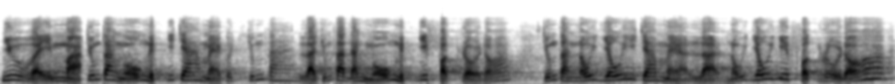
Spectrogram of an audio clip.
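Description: High-voiced Southern Vietnamese monk preaching. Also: male voice, very animated, brisk, big-room sound. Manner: fatherly, storytelling, addresses listeners as children. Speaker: Buddhist monk teacher. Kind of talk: sermon with personal stories.

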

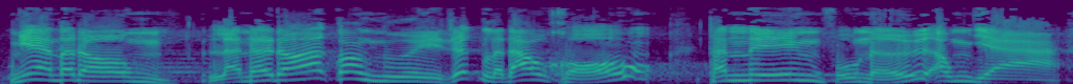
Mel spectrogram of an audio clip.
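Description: A male Buddhist monk with a Southern Vietnamese accent gives a sermon in a noticeably high voice. He tells his parables in a lively, storytelling way and acts out the examples for the listeners. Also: moderate pace.

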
